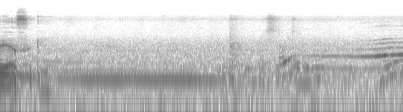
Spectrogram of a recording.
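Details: Domestic cats in a standoff before fighting: a low steady drawn-out moan held for about two seconds, then rising wavering yowls, with human speech partly over it.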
